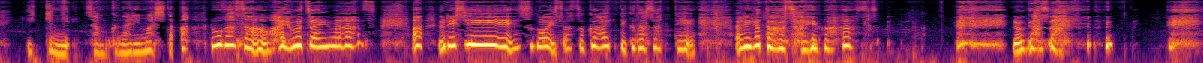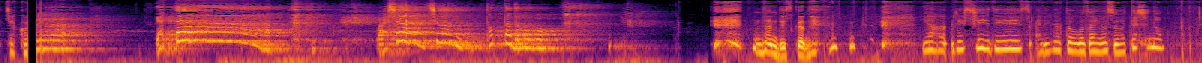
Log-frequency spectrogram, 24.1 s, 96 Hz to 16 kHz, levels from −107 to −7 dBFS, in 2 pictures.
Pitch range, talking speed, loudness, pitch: 275-400 Hz, 260 characters per minute, -21 LUFS, 325 Hz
